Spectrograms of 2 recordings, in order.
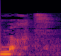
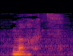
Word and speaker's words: morte: E at the end, which not only changes the spelling, but it also changes the pronunciation, right? So instead of mort, mon hamster est mort, he is dead, he died, you would say ma perruche est morte, morte, right?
